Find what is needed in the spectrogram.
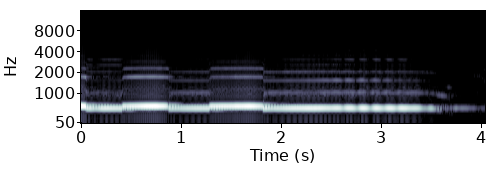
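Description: Native American flute playing a slow trill: one finger lifts and drops so the tone alternates between two neighbouring notes about twice a second. The flute then settles on a held lower note that fades out near the end.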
